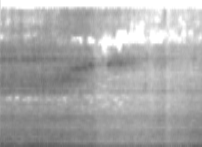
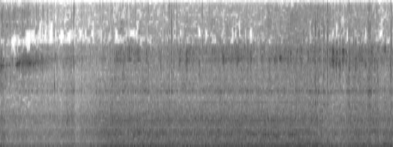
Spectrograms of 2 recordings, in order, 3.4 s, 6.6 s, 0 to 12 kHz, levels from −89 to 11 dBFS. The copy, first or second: first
